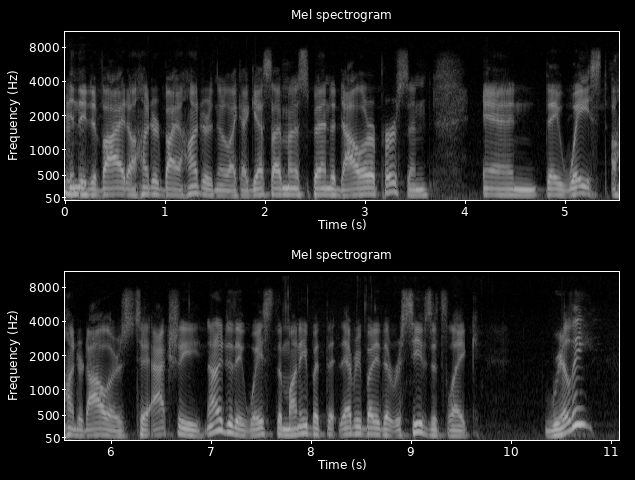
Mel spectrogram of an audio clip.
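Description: Very fast speech comes from a man in an American accent. Pitch rises and falls in an ordinary way. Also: medium pitch for a man. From US Midwest, Ohio farm. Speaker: entrepreneur and sales speaker. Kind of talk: casual interview. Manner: animated.

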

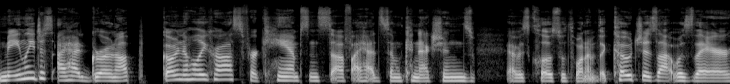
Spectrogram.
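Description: An unremarkable speaking voice talks at a moderate pace with ordinary pitch variation, recorded very cleanly against a silent background. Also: woman. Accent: American. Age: 20s. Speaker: golf professional. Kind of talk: interview.

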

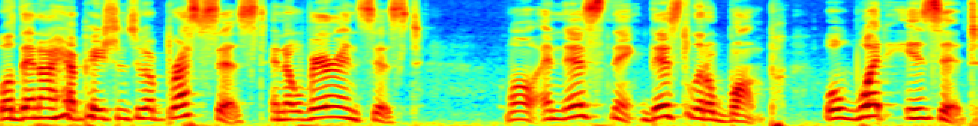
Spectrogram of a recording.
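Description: With lively intonation and a normal speaking voice, a woman talks at a moderate pace in a very clean recording over a silent background. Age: 60s. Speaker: medical doctor. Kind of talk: interview.

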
